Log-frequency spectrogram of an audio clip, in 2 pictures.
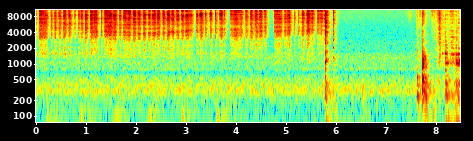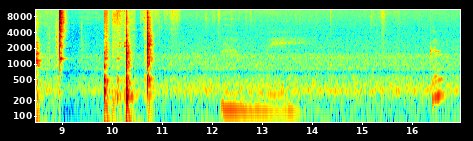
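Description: An oiled glass cutter scores stained glass, first as a steady gritty scraping for several seconds. A few sharp taps and knocks follow, then brief low sounds, all up close.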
